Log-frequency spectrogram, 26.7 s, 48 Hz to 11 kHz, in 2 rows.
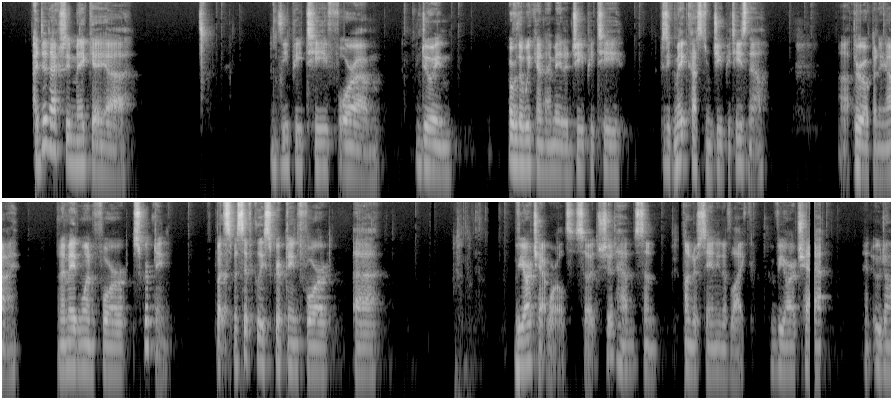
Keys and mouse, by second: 0.6 Tab, 1.0 g, 3.0-8.7 middle drag, 3.3 Tab, 3.9 e, 5.8 g, 8.7 click, 9.3-11.8 middle drag, 10.0 e, 11.8 click, 11.9-15.6 middle drag, 12.6 a, 12.9 e, 15.6-18.7 drag, 17.9 /, 18.7 middle click, 19.4-20.7 drag, 20.3 ctrl+r, 21.8 click, 22.1 shift+middle click, 22.2 shift+click, 22.2 shift+middle click, 23.1-24.4 drag, 24.4 shift+middle click, 25.0 click, 25.1 shift+middle click, 25.4 shift+click, 25.5-26.6 shift+middle drag.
